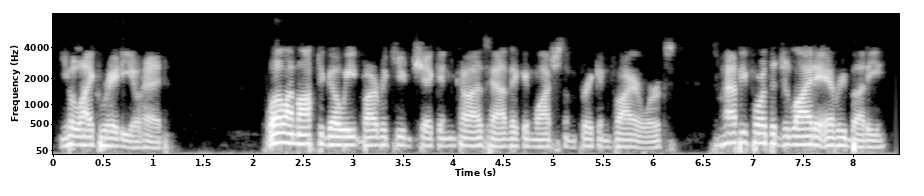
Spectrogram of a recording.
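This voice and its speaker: A man's voice: mid-range voice, dry recording. A young man hosting a casual solo audio show, opinionated and irreverent, with mild swearing. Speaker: podcast host. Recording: lo-fi phone-like audio, music underneath.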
